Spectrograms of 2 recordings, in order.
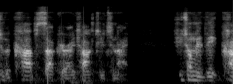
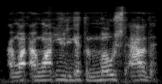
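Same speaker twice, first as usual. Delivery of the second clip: ordinary talk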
